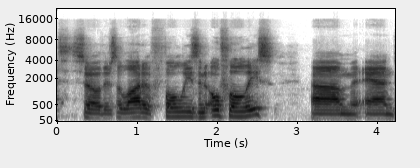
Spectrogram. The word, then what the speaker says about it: Foley: love it well hey welcome welcome am i pronouncing your name right correctly you got it perfect my friend foley foley yeah it's it's a very unique name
